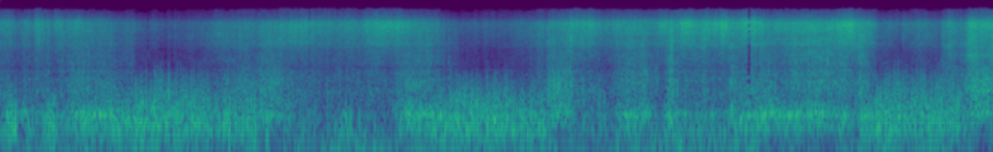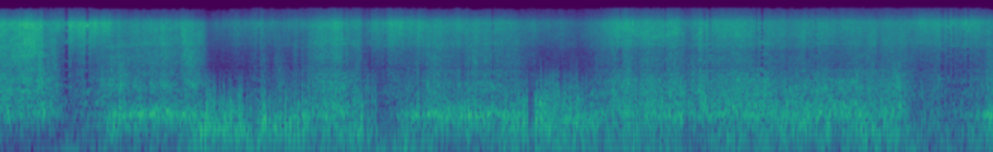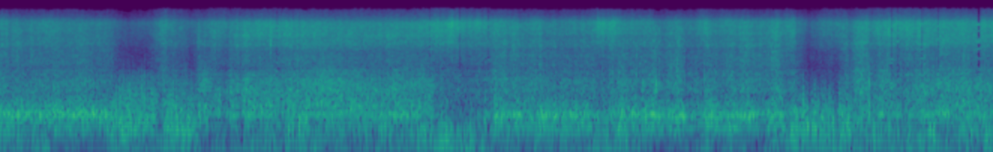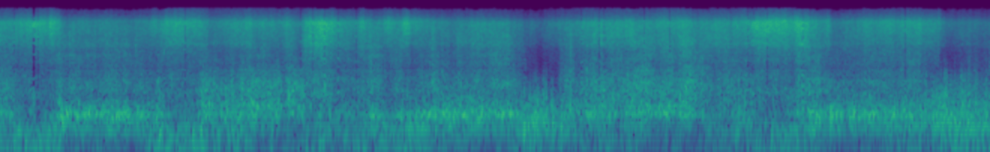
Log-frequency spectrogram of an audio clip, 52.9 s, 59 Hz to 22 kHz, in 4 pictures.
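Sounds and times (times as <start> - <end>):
snowboard scraping over snow: 0.0 - 52.9
wind buffeting microphone: 0.0 - 52.9.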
